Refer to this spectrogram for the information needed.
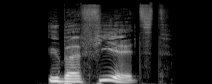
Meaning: second-person singular preterite of überfallen
- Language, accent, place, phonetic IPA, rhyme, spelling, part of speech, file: German, Germany, Berlin, [ˌyːbɐˈfiːlst], -iːlst, überfielst, verb, De-überfielst.ogg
